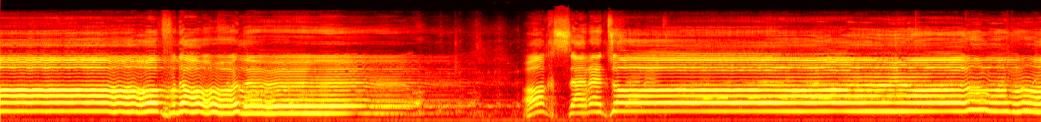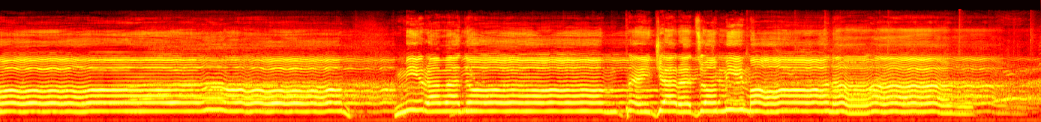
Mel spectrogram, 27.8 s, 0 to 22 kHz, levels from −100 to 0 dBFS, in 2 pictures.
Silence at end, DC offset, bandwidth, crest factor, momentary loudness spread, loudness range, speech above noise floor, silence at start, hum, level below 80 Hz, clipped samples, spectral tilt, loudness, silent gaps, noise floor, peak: 0 s; under 0.1%; 14.5 kHz; 14 dB; 9 LU; 6 LU; 29 dB; 0 s; none; -56 dBFS; under 0.1%; -2 dB/octave; -13 LUFS; none; -43 dBFS; 0 dBFS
